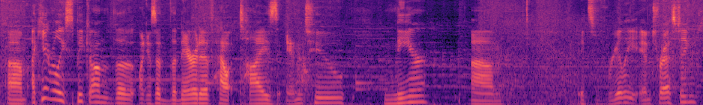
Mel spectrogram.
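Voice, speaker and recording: A man with a stuffy, congested voice from a cold gives casual, rambling impressions of a game as host of his gaming channel. His medium-pitched delivery is animated and a little slow, full of fillers and the odd swear, with soft music in the background.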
